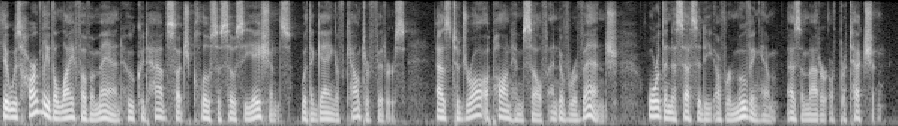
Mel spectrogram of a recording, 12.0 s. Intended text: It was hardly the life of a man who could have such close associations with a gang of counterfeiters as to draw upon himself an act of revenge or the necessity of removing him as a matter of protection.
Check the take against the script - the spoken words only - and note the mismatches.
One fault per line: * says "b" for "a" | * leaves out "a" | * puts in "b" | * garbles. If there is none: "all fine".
* leaves out "act"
